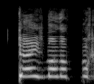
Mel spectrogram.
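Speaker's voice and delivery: acted out, very high, shrieking mad yell. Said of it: "Who are you yelling at?".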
